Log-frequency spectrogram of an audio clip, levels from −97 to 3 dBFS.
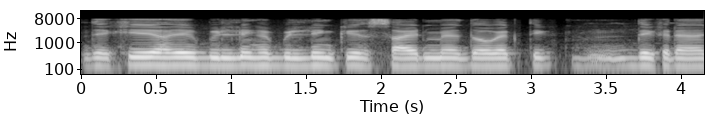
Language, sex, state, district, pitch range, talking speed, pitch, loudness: Hindi, male, Jharkhand, Deoghar, 130-135 Hz, 200 wpm, 135 Hz, -16 LUFS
